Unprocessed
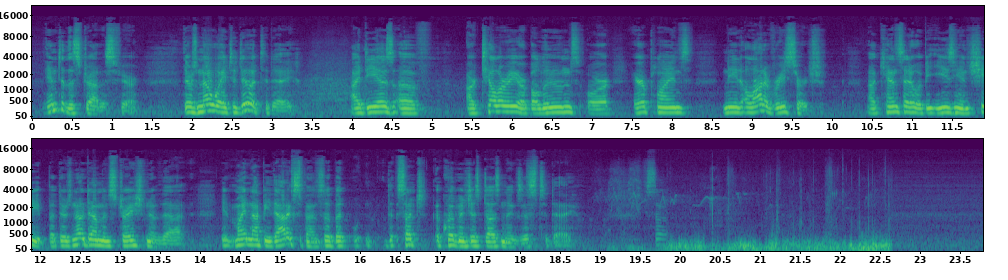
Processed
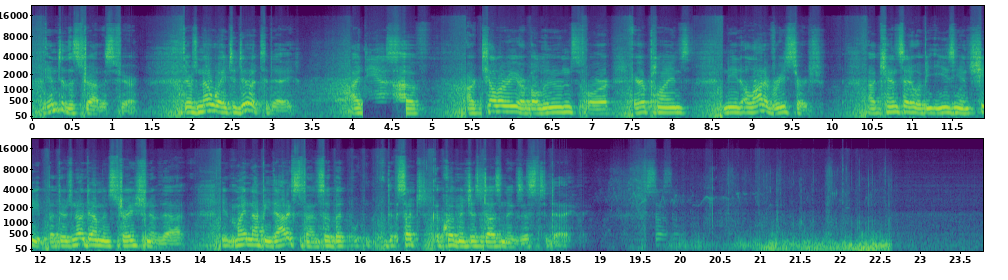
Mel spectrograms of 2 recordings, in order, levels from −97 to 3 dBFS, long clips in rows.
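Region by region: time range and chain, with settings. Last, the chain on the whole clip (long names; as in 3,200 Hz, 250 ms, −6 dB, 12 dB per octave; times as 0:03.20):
0:04.13–0:04.68: Chebyshev high-pass filter 650 Hz, order 6 + high-shelf EQ 4,300 Hz −9 dB + flutter between parallel walls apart 8.3 metres, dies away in 0.36 s
0:18.58–0:21.02: high-pass filter 430 Hz 6 dB per octave + single-tap delay 206 ms −12 dB
whole clip: thirty-one-band graphic EQ 500 Hz +6 dB, 1,000 Hz +4 dB, 2,000 Hz −7 dB, 3,150 Hz −3 dB; leveller curve on the samples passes 1; background raised ahead of every attack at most 55 dB per second; level +5 dB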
